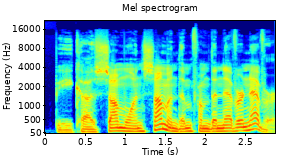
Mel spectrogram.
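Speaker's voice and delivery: plain reading voice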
